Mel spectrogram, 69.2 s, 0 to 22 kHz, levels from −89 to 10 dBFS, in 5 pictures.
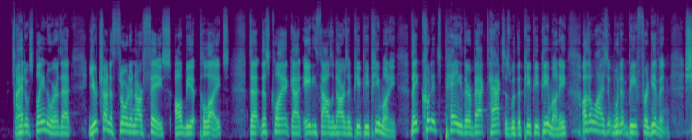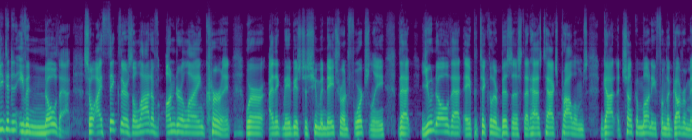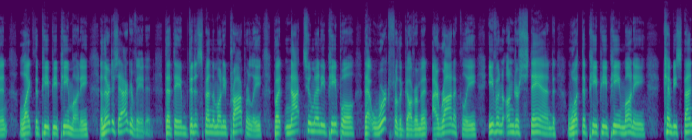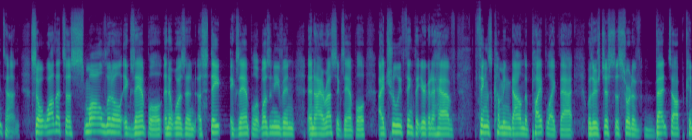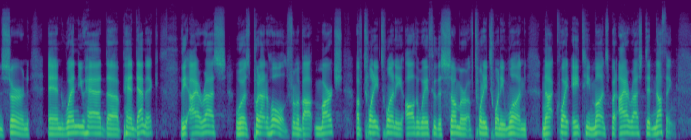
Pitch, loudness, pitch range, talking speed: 140 Hz, -18 LUFS, 125-155 Hz, 170 wpm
